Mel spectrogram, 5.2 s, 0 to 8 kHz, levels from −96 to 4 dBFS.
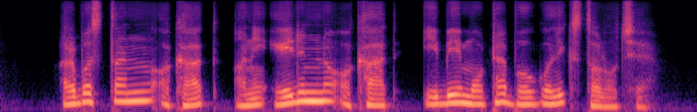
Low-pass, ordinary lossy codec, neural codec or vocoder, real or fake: none; none; codec, 16 kHz, about 1 kbps, DyCAST, with the encoder's durations; fake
